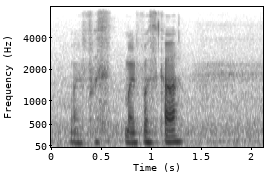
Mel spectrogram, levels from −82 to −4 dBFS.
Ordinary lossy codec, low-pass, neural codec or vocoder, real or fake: none; 7.2 kHz; none; real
